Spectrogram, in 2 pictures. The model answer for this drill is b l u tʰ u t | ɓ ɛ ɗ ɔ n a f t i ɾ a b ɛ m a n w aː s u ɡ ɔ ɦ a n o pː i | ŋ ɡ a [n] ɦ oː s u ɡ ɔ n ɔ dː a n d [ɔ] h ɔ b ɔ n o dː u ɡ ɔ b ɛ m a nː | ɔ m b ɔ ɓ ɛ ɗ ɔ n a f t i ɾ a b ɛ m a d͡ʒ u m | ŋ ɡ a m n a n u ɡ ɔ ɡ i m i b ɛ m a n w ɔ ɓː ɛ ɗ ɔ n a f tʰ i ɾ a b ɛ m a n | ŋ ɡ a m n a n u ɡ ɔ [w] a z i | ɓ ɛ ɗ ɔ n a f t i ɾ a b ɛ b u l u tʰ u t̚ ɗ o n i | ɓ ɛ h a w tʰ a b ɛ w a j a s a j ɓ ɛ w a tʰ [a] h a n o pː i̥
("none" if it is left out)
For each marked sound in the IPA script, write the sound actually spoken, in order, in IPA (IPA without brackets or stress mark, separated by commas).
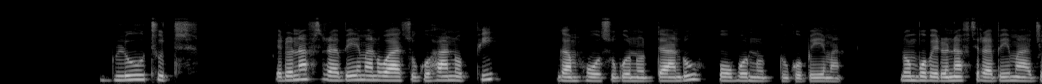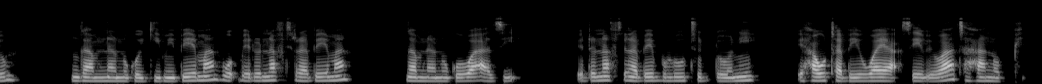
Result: m, u, w, a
